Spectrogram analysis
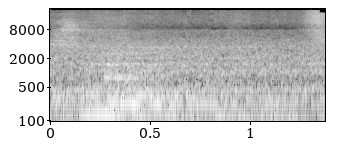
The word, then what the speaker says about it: tsunami: And tsunami travel, tsunami. T is silent. T is silent, and our pronunciation will be tsunami.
